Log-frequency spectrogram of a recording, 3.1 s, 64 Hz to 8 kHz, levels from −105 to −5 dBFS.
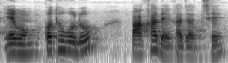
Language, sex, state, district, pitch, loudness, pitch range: Bengali, male, Tripura, West Tripura, 135 Hz, -20 LUFS, 120-160 Hz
